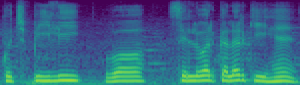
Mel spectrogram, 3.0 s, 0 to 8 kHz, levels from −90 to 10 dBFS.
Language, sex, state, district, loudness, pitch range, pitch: Hindi, male, Arunachal Pradesh, Lower Dibang Valley, -11 LUFS, 150-170 Hz, 160 Hz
